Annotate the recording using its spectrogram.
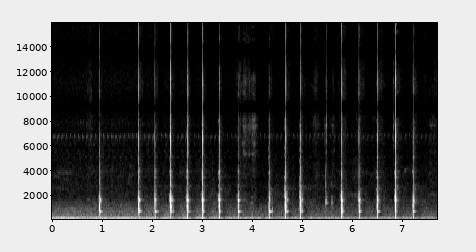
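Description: A knife blade is tapped sharply against wood in a quick, steady series of clicks.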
